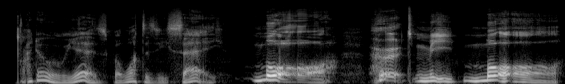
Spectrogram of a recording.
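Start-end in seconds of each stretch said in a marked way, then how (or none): 2.6-5.5 very slow cyborg ninja voice, every word stretched. Asked to hear his Grey Fox impression, the speaker does a Grey Fox impression. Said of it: "your impression of Grey Fox, the cyborg ninja".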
